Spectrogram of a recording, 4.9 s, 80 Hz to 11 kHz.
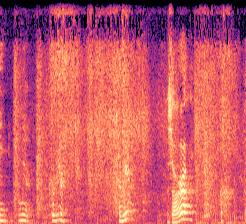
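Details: F2 Savannah cat Zara gives rising, drawn-out meows while F2 Savannah Kumba purrs. Both are happy and greeting their returning owner, who talks softly to them.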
